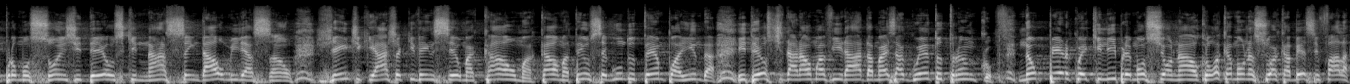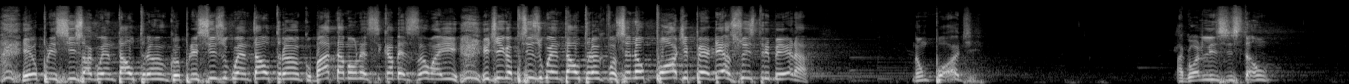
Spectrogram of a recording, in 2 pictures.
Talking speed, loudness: 175 wpm, -15 LUFS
